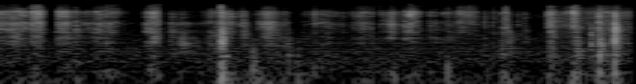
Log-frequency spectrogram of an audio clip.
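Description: Small craft scissors snipping through printed paper in short, irregular cuts, one louder snip about a second and a half in.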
